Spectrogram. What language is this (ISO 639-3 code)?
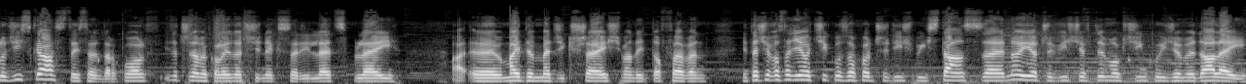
pol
